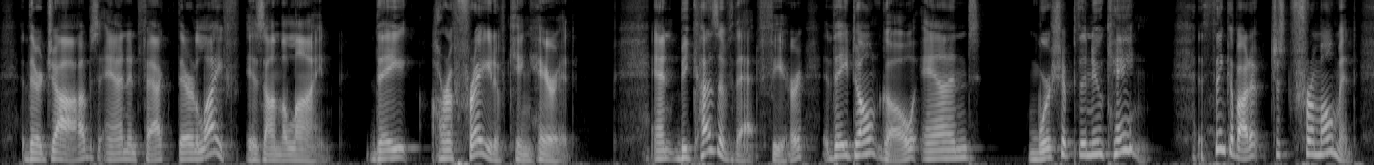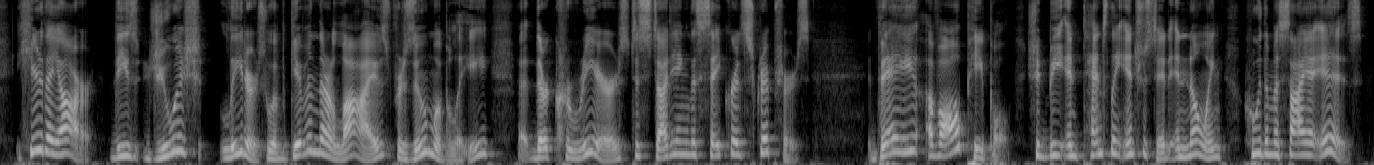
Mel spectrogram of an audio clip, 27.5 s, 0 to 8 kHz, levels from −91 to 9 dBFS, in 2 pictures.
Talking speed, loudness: 155 wpm, -29 LUFS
